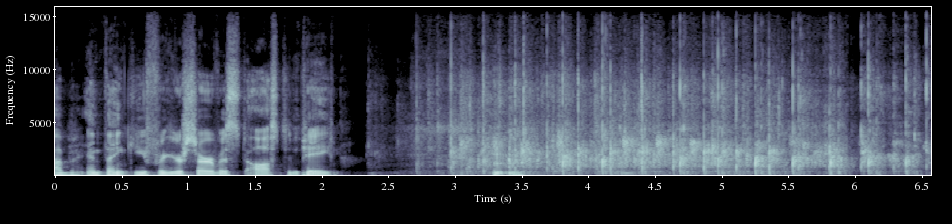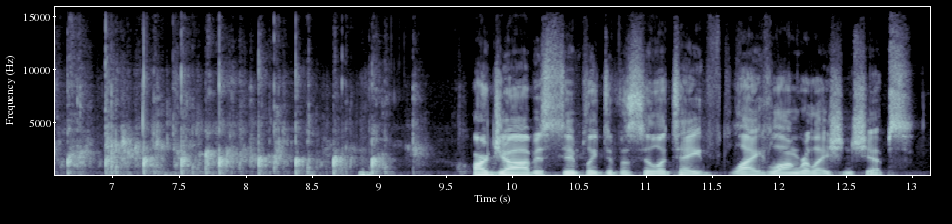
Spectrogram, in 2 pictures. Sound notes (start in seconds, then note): 2.4 applause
